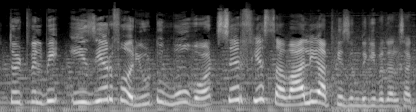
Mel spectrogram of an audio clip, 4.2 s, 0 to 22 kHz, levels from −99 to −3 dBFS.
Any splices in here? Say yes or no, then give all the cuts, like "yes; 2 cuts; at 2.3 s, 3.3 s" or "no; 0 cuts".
yes; 1 cut; at 2.2 s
